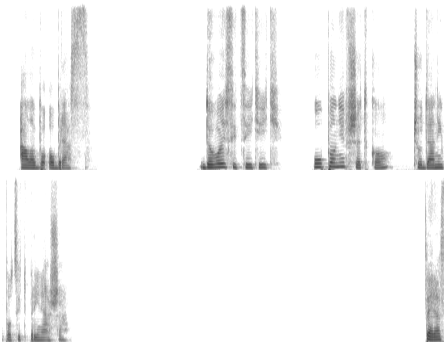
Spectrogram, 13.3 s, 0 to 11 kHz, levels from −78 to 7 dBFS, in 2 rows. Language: Slovak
